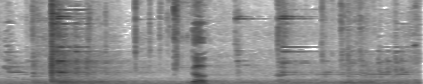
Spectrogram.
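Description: A sharp metallic clank from a gym exercise machine about half a second in, ringing briefly, with a fainter knock near three seconds. A man's voice calls out a single word in between.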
